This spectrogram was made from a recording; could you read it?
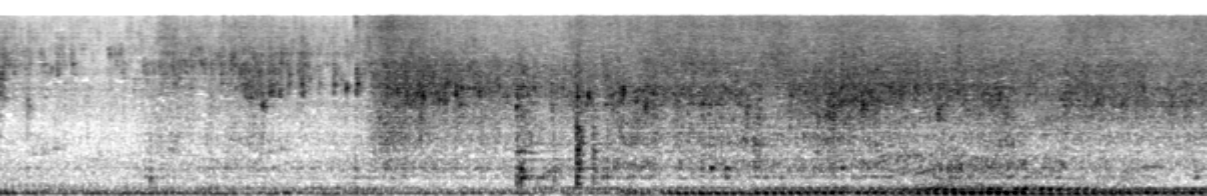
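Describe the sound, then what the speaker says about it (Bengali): Pointed gourd coated in salt, turmeric and a little chili powder fries in a pan, a steady close sizzle that swells louder partway through with a few stirring clicks, and no talking. "পটলগুলো এবার আমি ভেজে নেব।"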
